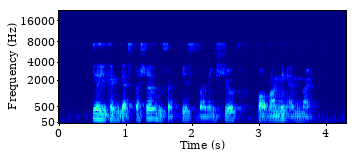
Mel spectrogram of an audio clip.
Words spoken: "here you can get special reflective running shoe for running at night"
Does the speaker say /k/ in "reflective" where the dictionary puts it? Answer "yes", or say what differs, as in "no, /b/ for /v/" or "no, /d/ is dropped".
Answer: no, /k/ is dropped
